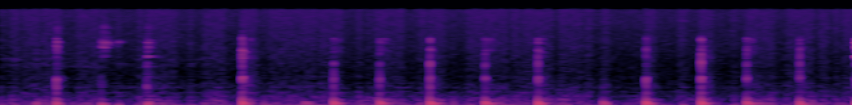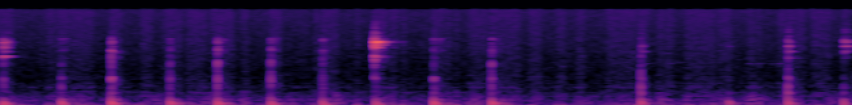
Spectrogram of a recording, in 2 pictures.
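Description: A wooden stick taps fast between the inner petals of a small silver-glazed ceramic rose ornament. It makes a quick, steady run of short, dry clinks, mostly low and thumpy with brief bright glints on some strikes. Each tap dies almost at once.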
